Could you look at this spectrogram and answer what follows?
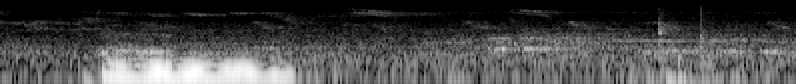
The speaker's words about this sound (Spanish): Y sí, un gallo está llamando. Un gallo. Y unos pajaritos.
